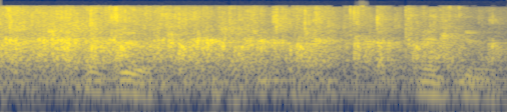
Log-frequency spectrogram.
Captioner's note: applause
